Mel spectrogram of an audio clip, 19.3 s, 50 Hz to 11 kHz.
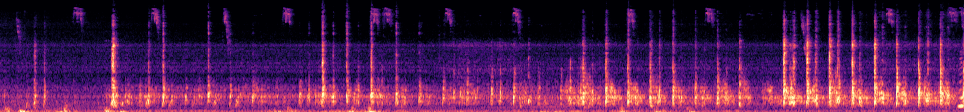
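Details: Fetal heartbeat on Doppler at 32 weeks in a fourth pregnancy: rapid, regular galloping whoosh-thumps at about 134 beats a minute.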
